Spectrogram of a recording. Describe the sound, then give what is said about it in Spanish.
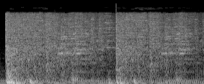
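A glass window shatters with a loud, bright crash. The harsh, hissing clatter of breaking shards carries on for about two seconds, with a second sharp burst partway through. No voices. “Además de tener ingredientes de Alexa, también combina su Echo Show y las soluciones de videovigilancia de la familia Ring, que junto con Alexa Word es capaz de detectar sonidos, una alarma de humo o incluso cuando se rompa un cristal”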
